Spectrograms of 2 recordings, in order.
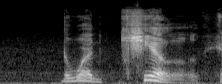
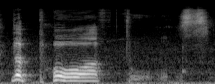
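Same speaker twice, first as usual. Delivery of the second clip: gloating; 6 semitones higher, 4 dB louder, much slower than usual. Acted. Villainous character gloats.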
